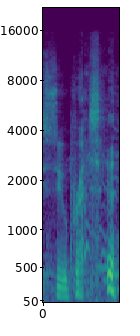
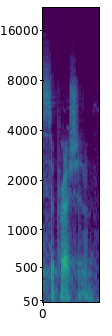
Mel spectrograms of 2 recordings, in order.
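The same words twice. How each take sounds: First: The first syllable is exaggerated with heavy stress. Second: The first syllable is said normally, without extra stress. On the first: The speaker calls it wrong. "we wouldn't say suppression" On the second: The speaker calls it right. "we would just say suppression"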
